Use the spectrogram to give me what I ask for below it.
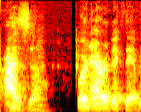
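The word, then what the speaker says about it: עזה: So if you were to say, I'm going to Gaza, which is Aza in modern Hebrew, you really should say Aza.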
